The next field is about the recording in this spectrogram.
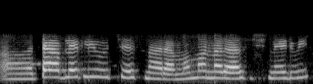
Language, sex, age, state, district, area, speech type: Telugu, female, 30-45, Andhra Pradesh, Kurnool, rural, conversation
